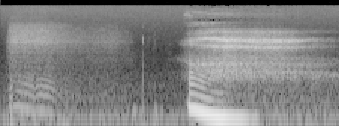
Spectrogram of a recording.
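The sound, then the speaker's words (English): A deep breath taken in a guided session, heard as breathy, voiced, sigh-like exhales: a softer one at the start, then a louder, longer exhale midway that slowly fades, with no talk. “so we're going to take one more deep breath.”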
